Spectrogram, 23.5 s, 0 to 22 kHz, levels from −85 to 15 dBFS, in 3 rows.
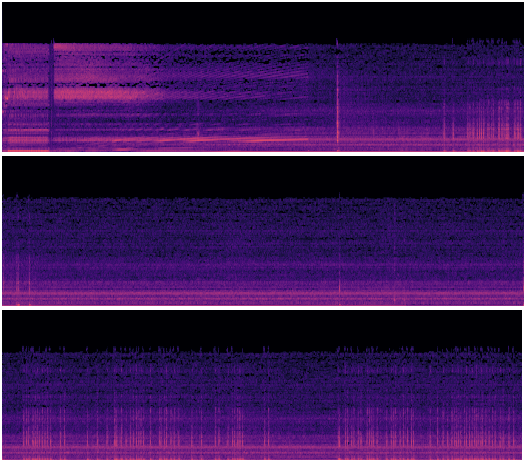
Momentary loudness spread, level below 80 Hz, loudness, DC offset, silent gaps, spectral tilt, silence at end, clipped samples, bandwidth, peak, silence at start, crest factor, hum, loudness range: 11 LU; -54 dBFS; -32 LUFS; under 0.1%; none; -3 dB/octave; 0 s; under 0.1%; 17 kHz; -4 dBFS; 0 s; 28 dB; none; 8 LU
